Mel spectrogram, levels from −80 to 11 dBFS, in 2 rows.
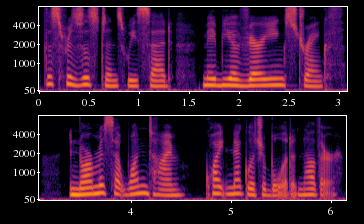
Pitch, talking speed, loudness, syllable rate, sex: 215 Hz, 165 wpm, -18 LUFS, 5.8 syllables/s, female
